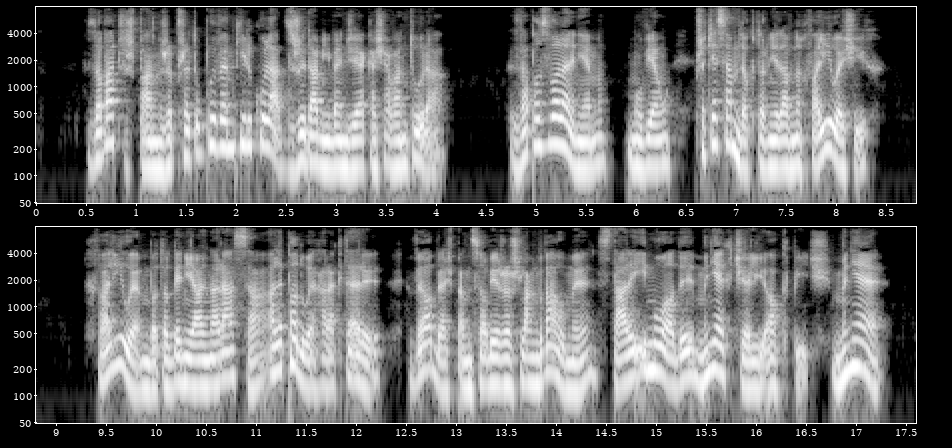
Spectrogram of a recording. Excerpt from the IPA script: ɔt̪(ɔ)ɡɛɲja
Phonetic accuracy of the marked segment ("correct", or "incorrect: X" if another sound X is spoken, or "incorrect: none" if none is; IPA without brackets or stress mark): correct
